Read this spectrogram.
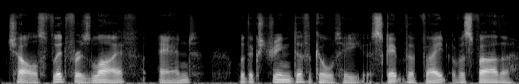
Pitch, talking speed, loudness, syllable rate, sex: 100 Hz, 175 wpm, -19 LUFS, 5.3 syllables/s, male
